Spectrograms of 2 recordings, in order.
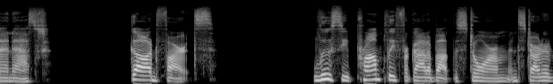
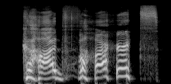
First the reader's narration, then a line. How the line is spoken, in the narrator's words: she said, giggling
